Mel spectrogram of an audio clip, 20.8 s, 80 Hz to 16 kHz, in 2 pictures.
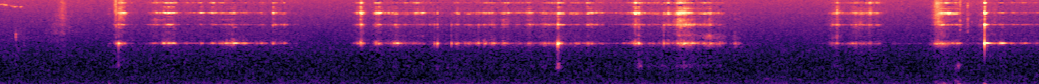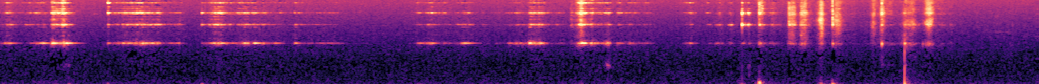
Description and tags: The sound of quiet ringing of glass holding in hand. Sound recorded with condenser microhpone sE X1 and denoised with Izotope RX denoiser.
